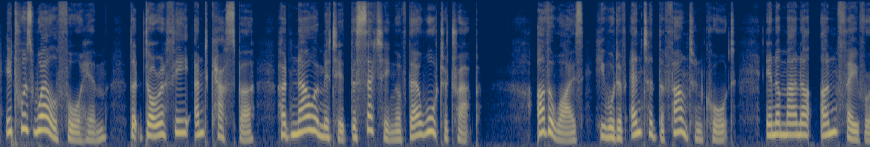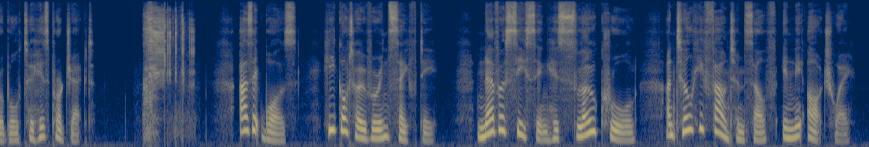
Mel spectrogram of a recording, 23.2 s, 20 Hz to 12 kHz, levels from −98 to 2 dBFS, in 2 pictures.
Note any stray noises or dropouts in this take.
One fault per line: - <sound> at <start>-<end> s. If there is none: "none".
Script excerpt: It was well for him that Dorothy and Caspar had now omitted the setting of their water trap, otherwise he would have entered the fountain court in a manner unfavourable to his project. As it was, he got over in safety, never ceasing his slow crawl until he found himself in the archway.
- squeak at 13.5-14.2 s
